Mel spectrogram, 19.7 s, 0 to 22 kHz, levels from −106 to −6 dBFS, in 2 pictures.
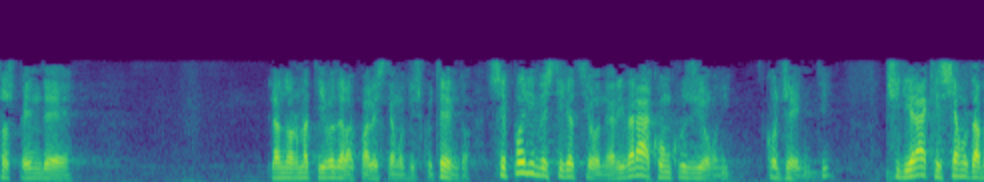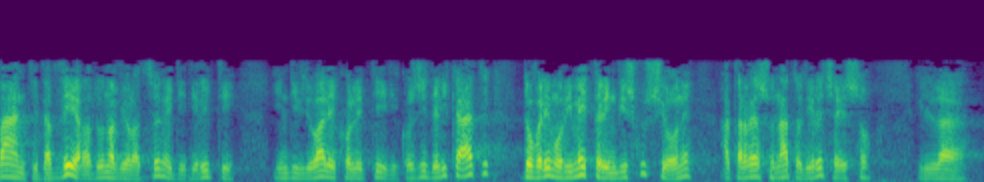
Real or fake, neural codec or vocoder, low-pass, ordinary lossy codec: real; none; 5.4 kHz; none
